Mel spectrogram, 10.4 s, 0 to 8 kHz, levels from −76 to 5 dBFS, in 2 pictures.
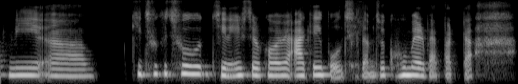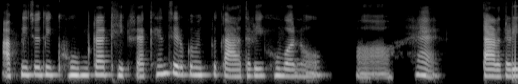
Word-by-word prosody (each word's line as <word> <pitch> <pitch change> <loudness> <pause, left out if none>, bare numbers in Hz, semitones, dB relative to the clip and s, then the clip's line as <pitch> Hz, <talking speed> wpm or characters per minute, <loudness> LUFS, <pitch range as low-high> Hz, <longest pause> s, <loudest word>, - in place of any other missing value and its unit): আপনি 220 -1 0 0.3
আ - - 0 0.8
কিছু, 250 -1 -3
কিছু 255 0 -1 0.3
জিনিস 215 -1 +2
যেরকম 215 0 +1
আমি 215 - +2
আগেই 230 +2 +2
বলছিলাম - - -6
যে, 220 - 0
ঘুমের 220 0 +5
ব্যাপারটা। - - -6 0.6
আপনি 235 - -1
যদি 235 0 +2
ঘুমটা 225 +1 +4
ঠিক 215 -2 -1
রাখেন 195 +6 -1
যেরকম 240 -3 +2
একটু 230 +1 -6
তাড়াতাড়ি 200 +1 +1
ঘুমানো, 200 -3 -1 0.5
আ - - -4 0.5
হ্যাঁ, 220 -4 0 0.5
তাড়াতাড়ি 195 0 +4
220 Hz, 140 wpm, -23 LUFS, 205-235 Hz, 0.8 s, ঘুমের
